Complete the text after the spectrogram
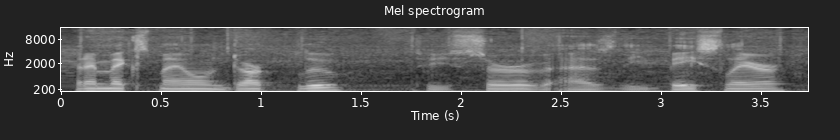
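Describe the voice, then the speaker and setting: A man in his thirties with a fairly low voice walks through each craft step in a relaxed, matter-of-fact way. It is a casual tutorial voice-over. Faint music plays underneath. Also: unhurried. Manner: relaxed, plain step-by-step explaining. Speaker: cosplay prop maker. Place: home workshop, indoors.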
